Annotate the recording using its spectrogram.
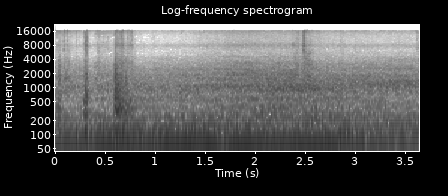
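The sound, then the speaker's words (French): A car goes by, its low engine rumble holding steady throughout, with a few sharp clicks and knocks early on and one more near the end. No one speaks. “Cache-toi, cache-toi, il y a une voiture.”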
